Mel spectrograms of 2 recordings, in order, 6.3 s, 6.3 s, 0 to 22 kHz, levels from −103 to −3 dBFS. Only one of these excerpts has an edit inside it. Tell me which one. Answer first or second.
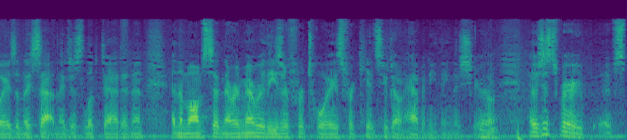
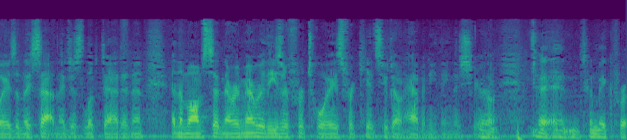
second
